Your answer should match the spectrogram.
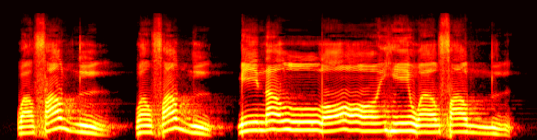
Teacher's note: huruf dod itu tidak ada bunyi pantulan, maka jangan sampai dipantulkan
